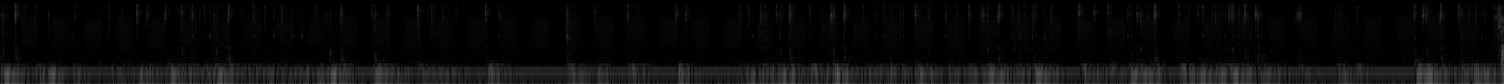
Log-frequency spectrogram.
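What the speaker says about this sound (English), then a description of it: "I'm going to type some text." Steady computer keyboard typing, with rapid key clicks running continuously and closely miked, entering text in Impact font in a design program, with no talk over it.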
